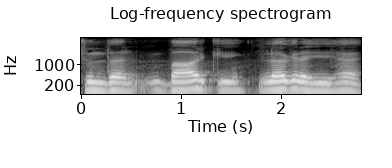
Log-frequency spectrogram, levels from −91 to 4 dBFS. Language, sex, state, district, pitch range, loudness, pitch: Hindi, male, Chandigarh, Chandigarh, 125-135 Hz, -15 LUFS, 130 Hz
